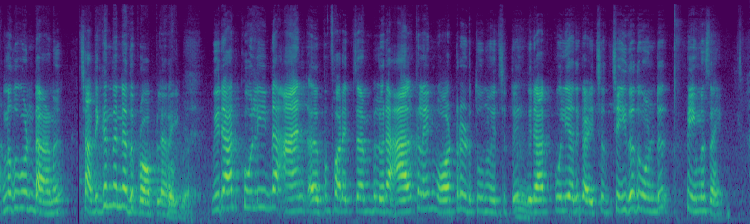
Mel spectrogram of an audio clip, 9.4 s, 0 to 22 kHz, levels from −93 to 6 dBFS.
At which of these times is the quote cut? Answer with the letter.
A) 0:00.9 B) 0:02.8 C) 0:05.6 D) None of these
A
